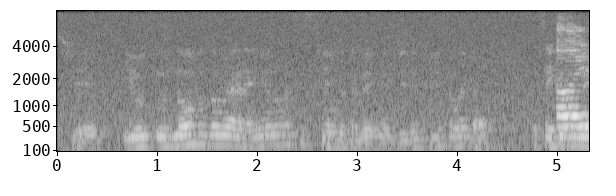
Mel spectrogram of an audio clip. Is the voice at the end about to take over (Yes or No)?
No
